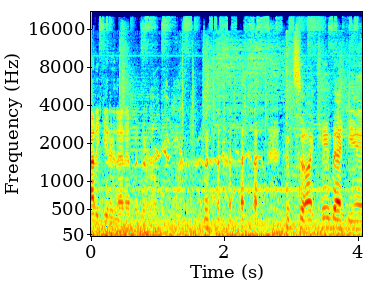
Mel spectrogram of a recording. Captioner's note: laughter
